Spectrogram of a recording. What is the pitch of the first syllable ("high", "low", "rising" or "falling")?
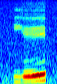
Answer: rising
